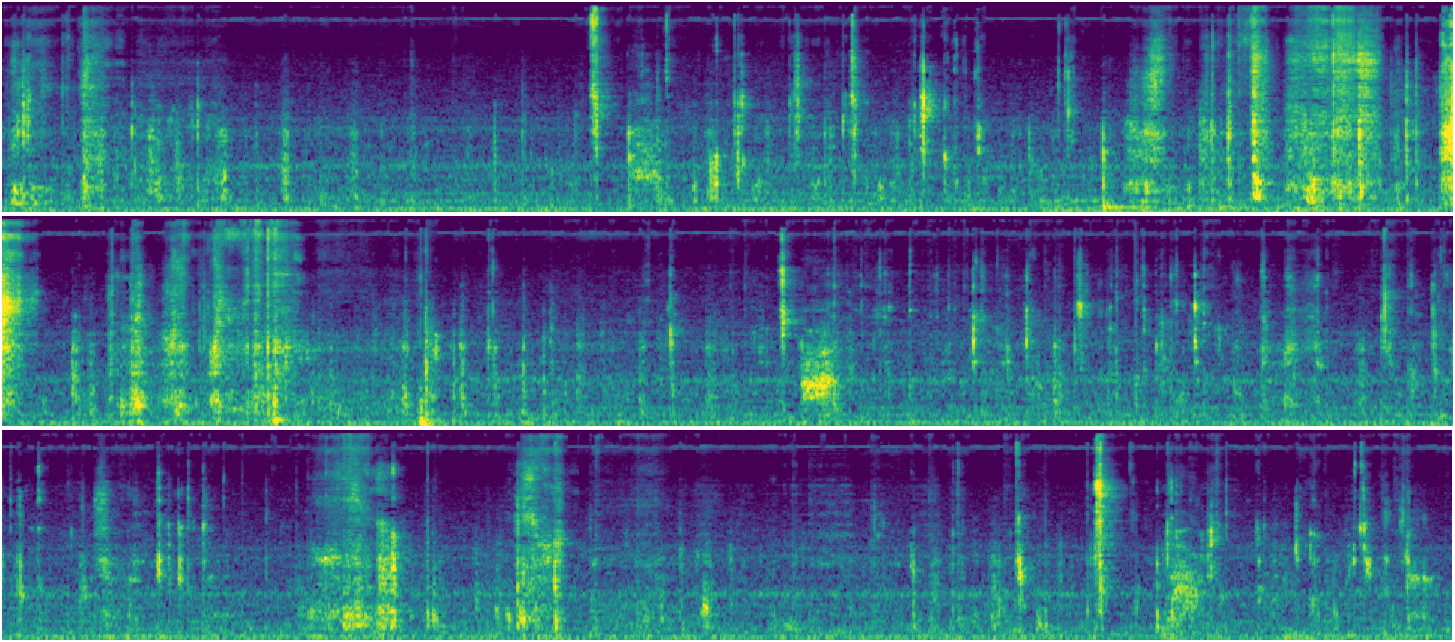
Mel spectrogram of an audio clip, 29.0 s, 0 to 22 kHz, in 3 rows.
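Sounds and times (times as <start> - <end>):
person biting and chewing: 25.2 - 28.8.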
